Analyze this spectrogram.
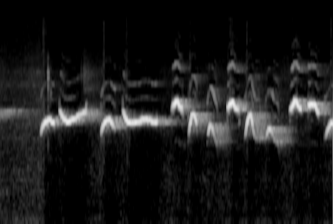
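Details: Chinese hwamei filmed up close, singing not yet at full intensity: after a half-second pause come loud, clear whistled phrases, long wavering slurred notes, then quicker looping upslurs and downslurs repeated in short bursts; no other sounds.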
